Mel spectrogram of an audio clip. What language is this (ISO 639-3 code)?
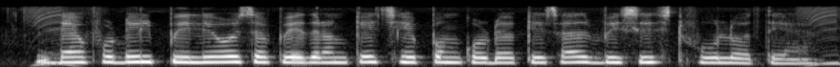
hin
